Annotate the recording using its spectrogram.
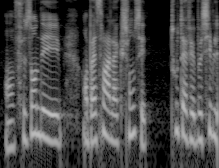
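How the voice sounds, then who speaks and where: With an ordinary speaking voice, a woman talks at a fairly quick pace on a very clean recording with a silent background. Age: 40s. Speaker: parenting coach and podcast host. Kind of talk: personal monologue podcast.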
